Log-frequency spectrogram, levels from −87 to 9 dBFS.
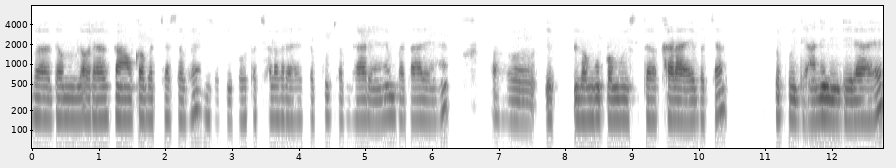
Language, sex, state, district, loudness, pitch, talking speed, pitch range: Hindi, female, Bihar, Purnia, -35 LUFS, 150 Hz, 195 wpm, 145-155 Hz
